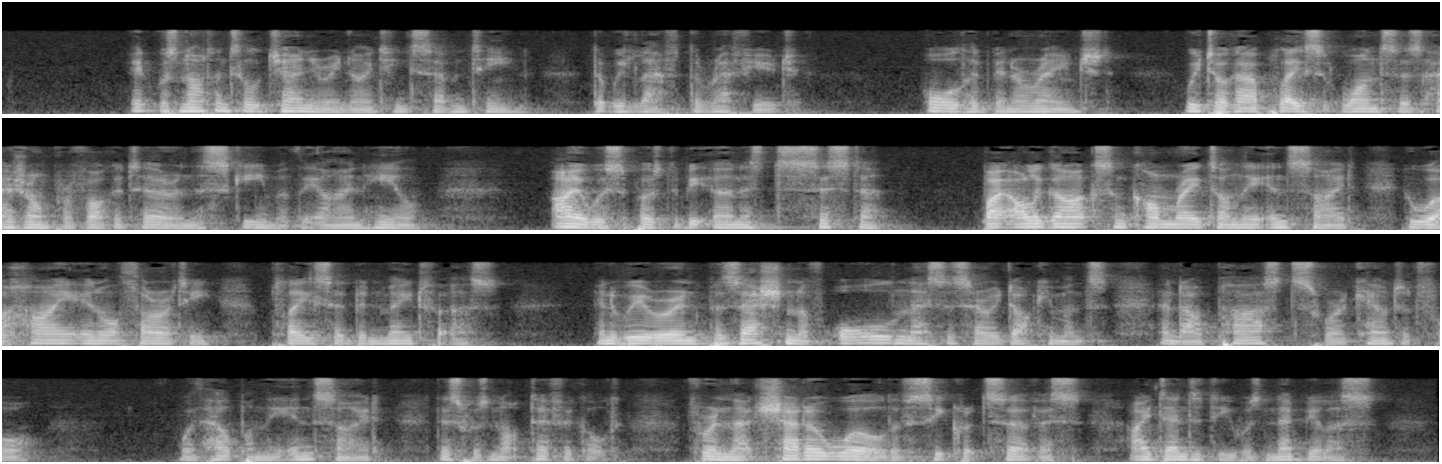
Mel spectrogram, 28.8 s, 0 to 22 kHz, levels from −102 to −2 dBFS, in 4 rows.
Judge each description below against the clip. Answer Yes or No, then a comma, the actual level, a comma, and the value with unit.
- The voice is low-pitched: Yes, low, 100 Hz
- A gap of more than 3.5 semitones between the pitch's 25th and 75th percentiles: No, narrow, 2.6 semitones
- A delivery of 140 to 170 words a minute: No, average, 190 wpm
